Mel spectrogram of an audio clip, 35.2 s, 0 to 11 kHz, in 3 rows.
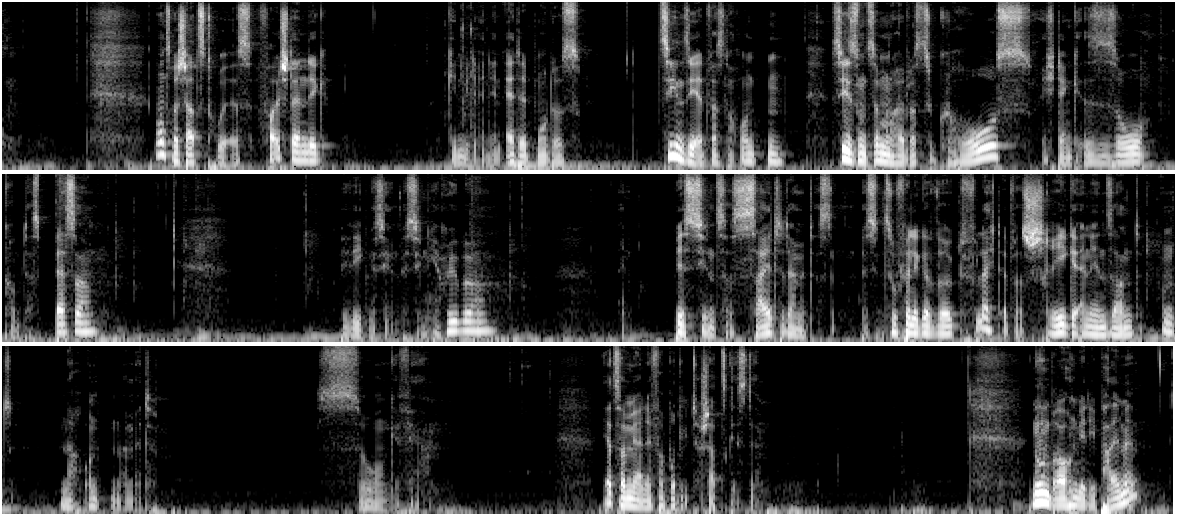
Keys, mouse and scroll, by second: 0.3 click, 0.3 middle click, 2.3 middle click, 2.7-3.1 scroll down 2, 4.0 middle click, 4.0-4.6 scroll down 2, 4.6 Tab, 5.1 middle click, 6.7 g, 9.0 s, 11.3 middle click, 12.9 KP_3, 13.7 KP_1, 14.7 g, 16.8 KP_7, 17.8 r, 19.4 middle click, 20.4-21.2 scroll up 2, 20.8 middle click, 21.3 r, 23.2 g, 29.0 middle click, 30.2 middle click, 30.8 click, 31.2 middle click, 33.6 middle click.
